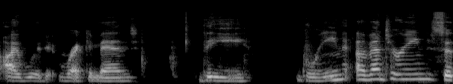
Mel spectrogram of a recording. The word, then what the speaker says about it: aventurine: would recommend the green aventurine so that is a v e n t u r i n e I think aventurine so or venturing some people pronounce it I have a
